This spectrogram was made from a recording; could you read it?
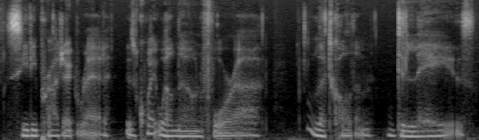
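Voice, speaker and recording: A man speaking in soft, whispery ASMR style, giving rambling, halting gaming commentary as he thinks aloud. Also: mid-range voice. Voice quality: whispery, breathy, crackly. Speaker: video game commentator.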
